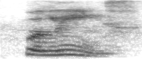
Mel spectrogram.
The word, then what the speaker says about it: police: of police finish this police so the stress is on the second syllable police okay police good okay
